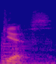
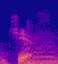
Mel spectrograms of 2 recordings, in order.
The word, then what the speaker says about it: GIF: today we're talking about gifts actually it's pronounced jiff you mean gift no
